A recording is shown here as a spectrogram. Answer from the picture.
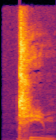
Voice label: "tim", pingyam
